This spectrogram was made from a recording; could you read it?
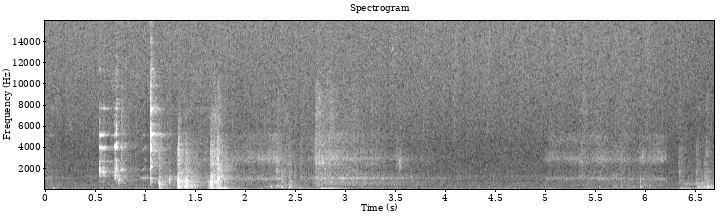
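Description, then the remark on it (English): A few sharp porcelain clinks give way to soft breathing in and out three times, airy and hushed, over a lidded porcelain teacup (gaiwan) filled with hot water, held to the face while tasting tea. “So what you do is you bring it in, and you breathe in and breathe out 3 times, and you can pass it down, and you can by breathing in it, you can see it, you can look at it, you can understand a little bit of it.”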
